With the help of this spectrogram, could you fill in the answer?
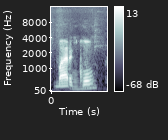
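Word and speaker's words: Marko: Por ejemplo, en mi página personal, mi nombre se escribe Marco con K, Marco Sirias.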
